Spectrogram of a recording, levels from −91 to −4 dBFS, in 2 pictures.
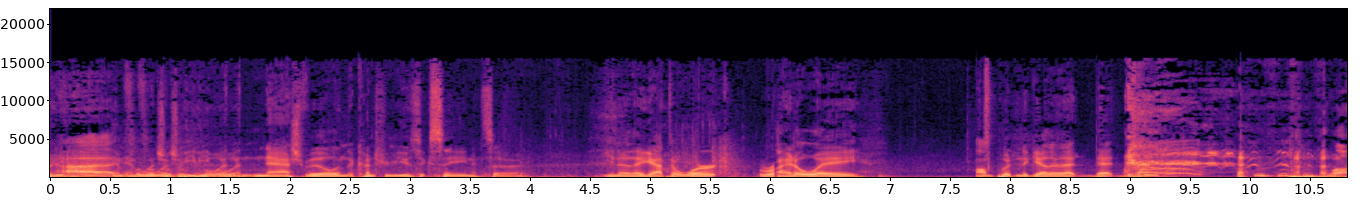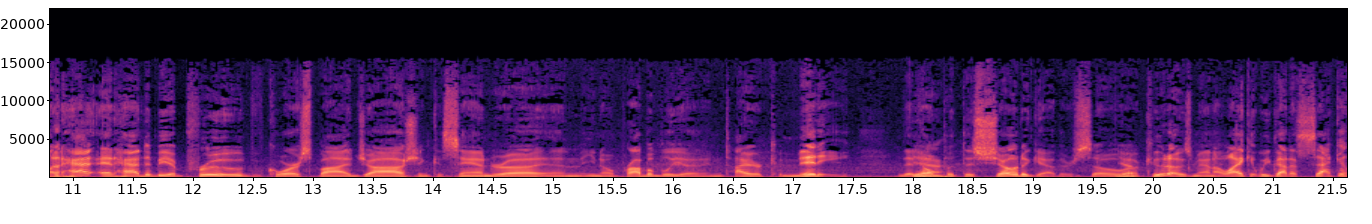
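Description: From the start to 1.82 s, a doubled audio track: a second full-band copy, about equally loud, trails by roughly a tenth of a second, likely from a slower capture path. Waveform and spectrogram show every onset repeated, stopping abruptly.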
